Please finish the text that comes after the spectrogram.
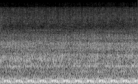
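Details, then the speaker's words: Flooded Saleen number 26 with a supercharger at idle: a fast, even metallic rattle over the low rumble. The supercharger is suspected, and the owner wonders if it sucked up water, but the cause is unconfirmed. "what is that noise is that the supercharger cuz that sounds like the supercharger that doesn't sound normal to me that just rattling"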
